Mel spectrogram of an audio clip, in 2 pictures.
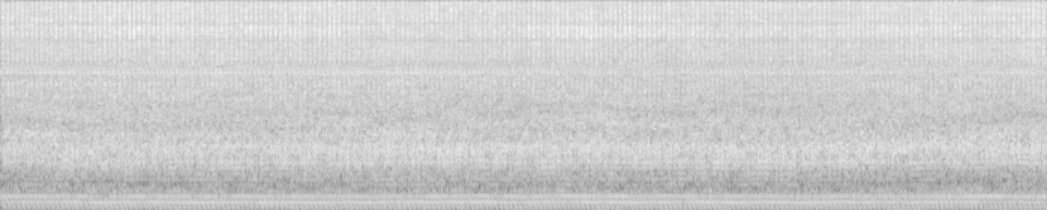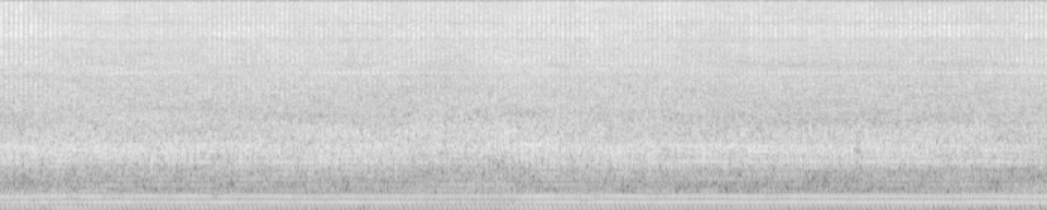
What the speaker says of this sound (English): we'll do some quick mowing with it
